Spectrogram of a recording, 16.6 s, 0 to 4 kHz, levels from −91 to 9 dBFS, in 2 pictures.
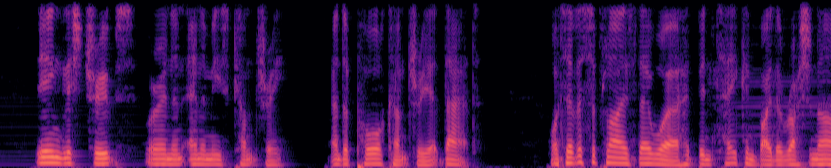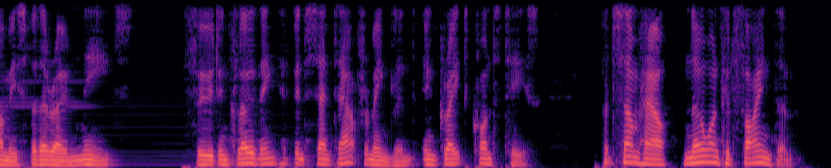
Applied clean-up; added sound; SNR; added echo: classical method log-MMSE.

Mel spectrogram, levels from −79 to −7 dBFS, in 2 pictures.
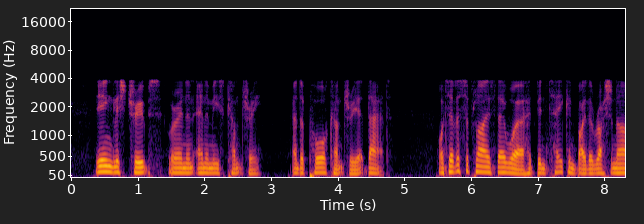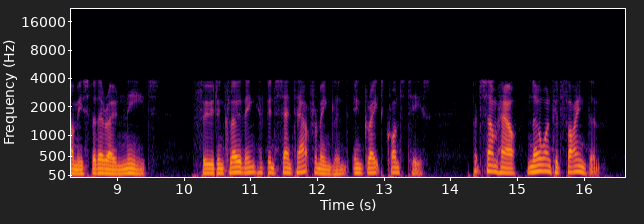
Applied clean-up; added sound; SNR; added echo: none; none; none; none.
